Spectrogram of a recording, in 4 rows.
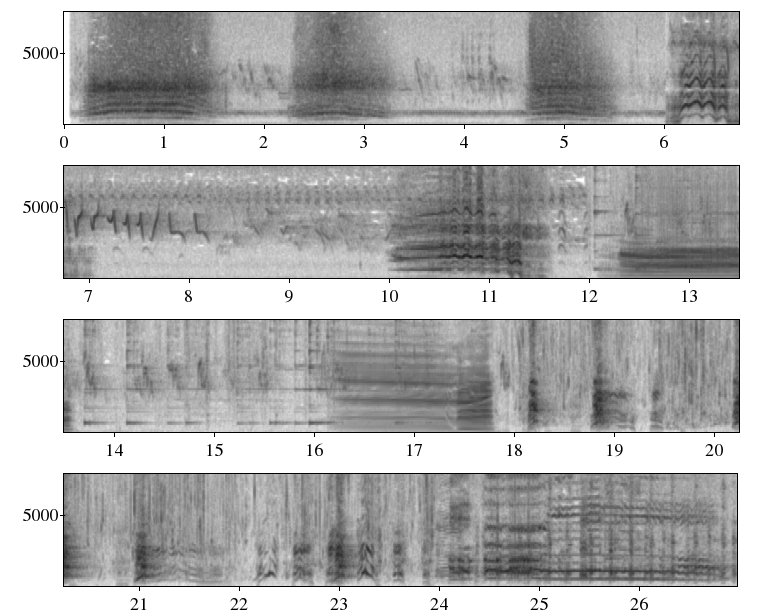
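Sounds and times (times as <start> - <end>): elephant trumpeting: 0.1 - 3.5, 4.6 - 7.0
cattle lowing: 0.1 - 7.1
horses whinnying: 0.2 - 3.6, 4.6 - 7.1, 10.0 - 13.7
dog barking: 18.1 - 19.2, 20.2 - 21.4, 22.3 - 23.6.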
